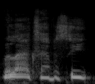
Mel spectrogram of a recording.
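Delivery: light high offer. Retold or imitated. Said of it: "so he's like".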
